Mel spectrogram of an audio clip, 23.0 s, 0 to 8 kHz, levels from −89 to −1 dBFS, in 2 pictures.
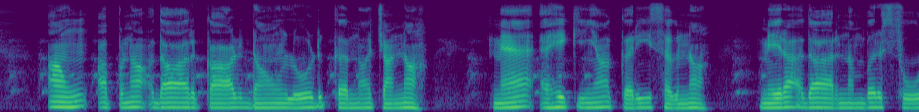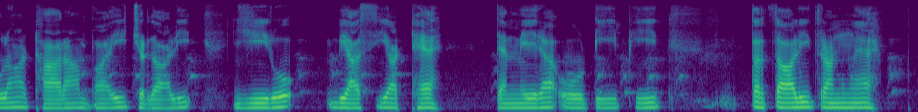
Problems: none marked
